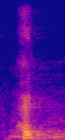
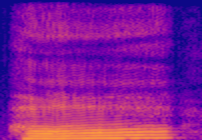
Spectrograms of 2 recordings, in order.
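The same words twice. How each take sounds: First: The first vowel is short. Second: The first vowel is long. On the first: This is how the word is really pronounced. The speaker calls it right. "die kennen keine kurzen Umlaute" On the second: This is how an unsure child says it. The speaker calls it wrong. "sondern Hätte, sagen sie"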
